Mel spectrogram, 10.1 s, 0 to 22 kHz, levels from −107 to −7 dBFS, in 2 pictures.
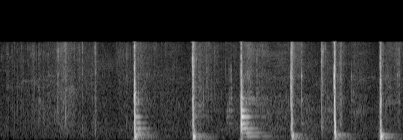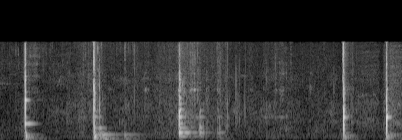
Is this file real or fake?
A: real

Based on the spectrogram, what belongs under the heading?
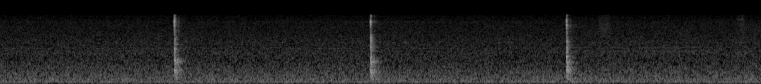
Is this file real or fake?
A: real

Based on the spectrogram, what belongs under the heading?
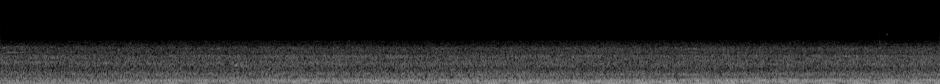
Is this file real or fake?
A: real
